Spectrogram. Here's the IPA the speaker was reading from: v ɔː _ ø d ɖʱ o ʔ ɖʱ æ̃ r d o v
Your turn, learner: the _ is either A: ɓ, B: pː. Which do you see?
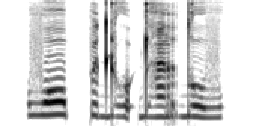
B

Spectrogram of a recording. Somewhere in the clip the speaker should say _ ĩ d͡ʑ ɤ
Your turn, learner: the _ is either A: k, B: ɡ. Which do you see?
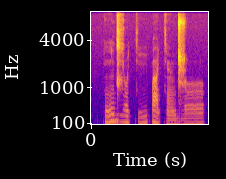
A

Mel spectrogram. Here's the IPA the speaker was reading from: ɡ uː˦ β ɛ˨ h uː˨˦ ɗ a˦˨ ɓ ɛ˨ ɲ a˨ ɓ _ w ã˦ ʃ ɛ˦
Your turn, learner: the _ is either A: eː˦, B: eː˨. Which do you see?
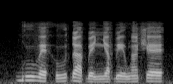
B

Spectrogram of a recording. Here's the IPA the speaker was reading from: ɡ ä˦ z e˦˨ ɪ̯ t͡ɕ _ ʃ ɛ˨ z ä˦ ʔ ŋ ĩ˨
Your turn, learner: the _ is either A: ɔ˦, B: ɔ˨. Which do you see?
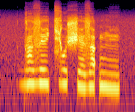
A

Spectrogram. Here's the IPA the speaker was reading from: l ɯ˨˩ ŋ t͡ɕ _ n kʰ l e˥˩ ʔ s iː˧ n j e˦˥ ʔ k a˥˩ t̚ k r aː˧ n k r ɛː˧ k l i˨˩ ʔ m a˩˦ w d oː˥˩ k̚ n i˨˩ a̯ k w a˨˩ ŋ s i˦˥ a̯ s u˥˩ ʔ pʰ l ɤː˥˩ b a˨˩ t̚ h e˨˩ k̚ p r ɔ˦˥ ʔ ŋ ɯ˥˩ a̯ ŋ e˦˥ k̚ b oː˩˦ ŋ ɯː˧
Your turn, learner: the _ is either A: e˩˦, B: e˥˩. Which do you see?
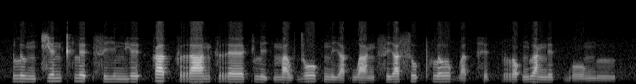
B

